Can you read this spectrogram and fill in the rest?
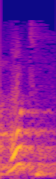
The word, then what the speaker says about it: Buddha: Ví dụ như là Buddha đọc ở trong tiếng Ấn Độ đó là Bút, rồi Thamma tức là chân lý đó trong tiếng Ấn Độ đọc là Thâm, còn Sangha trong tiếng Ấn Độ là Sang.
